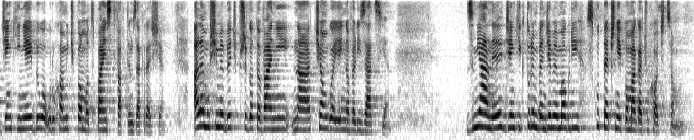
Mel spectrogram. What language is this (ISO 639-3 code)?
pol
